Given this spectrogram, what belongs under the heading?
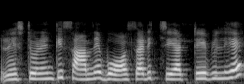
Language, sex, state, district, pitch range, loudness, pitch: Hindi, female, Uttar Pradesh, Muzaffarnagar, 235-270 Hz, -14 LUFS, 255 Hz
